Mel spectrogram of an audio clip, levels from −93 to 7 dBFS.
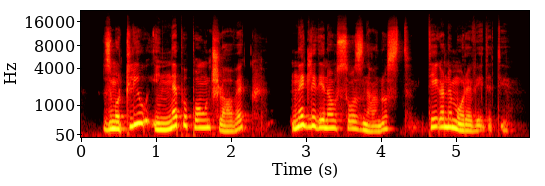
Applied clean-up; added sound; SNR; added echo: neural mask model Resemble Enhance denoiser.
